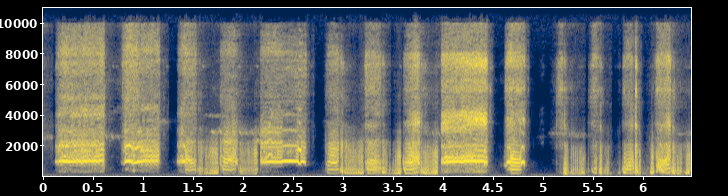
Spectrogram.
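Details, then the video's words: Recorded live at Na Lao, Nong Khu Phai, Thailand, a lesser bandicoot rat, the rice pest that burrows into paddy banks. Grating squeals in bursts of about half a second, some carrying a steady whistled tone, with gaps between them. "ต้นฉบับเสียงต่อหนูพุกใหม่ล่าสุด หนูอีตั้นชุดที่2 ร้องเรียกหนูในกรงเพล็กดักหนู"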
